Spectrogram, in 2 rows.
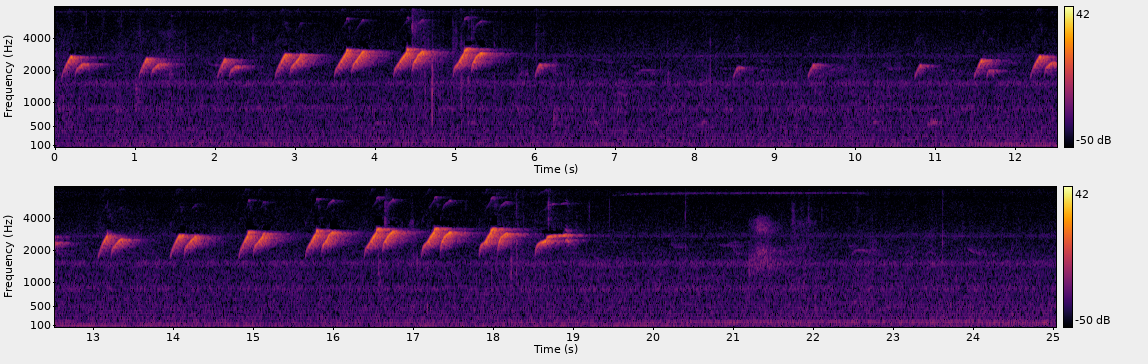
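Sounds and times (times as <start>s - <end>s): bird singing whistled notes: 0.0s - 6.3s, 8.4s - 8.8s, 9.4s - 9.9s, 10.7s - 19.2s.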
